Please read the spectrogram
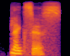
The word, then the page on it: plexus: Indian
